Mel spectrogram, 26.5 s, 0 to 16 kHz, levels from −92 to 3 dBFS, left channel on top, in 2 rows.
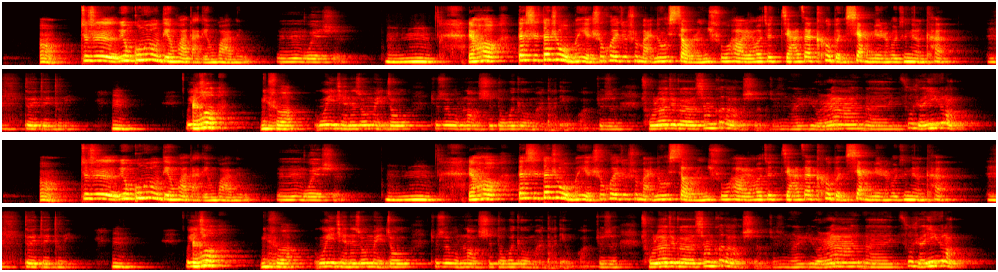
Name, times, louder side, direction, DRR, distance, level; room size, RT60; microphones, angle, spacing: voice 1, 1.1-3.3 5.1-12.7 14.7-15.1 15.8-16.2 16.7-17.2, left 2 dB, 25° left, 0.5 m, -20 dB
voice 2, 3.7-4.5 13.1-14.2 15.7-16.0 16.8-16.9 17.4-18.7 19.0-21.5 21.8-25.9, equal, 50° right, 1.0 m, -25 dB
8.8 x 7.1 x 3.1 m
head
